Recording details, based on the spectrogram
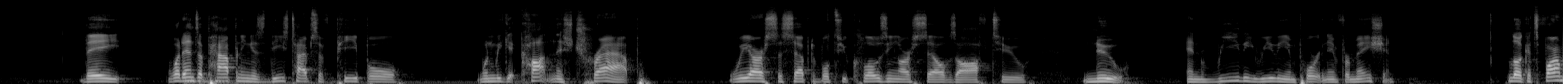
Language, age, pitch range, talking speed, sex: English, 30-49, 125-150 Hz, 130 wpm, male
